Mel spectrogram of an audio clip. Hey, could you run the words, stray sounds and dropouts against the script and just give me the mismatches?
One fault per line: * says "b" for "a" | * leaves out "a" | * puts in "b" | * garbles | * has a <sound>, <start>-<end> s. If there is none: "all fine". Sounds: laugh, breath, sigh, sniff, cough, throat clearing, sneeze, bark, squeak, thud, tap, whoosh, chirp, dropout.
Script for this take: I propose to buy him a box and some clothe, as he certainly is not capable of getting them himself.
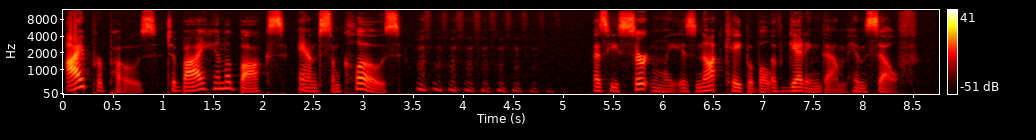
* says "clothes" for "clothe"
* has a laugh, 3.5-5.1 s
